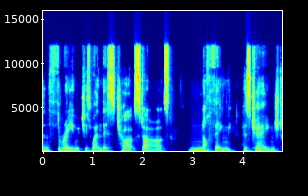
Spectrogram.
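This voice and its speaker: A woman with a northern English accent speaks in a somewhat breathy voice with lively intonation. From northern England. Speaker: speaker on carers' benefits. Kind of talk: webinar presentation. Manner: animated.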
